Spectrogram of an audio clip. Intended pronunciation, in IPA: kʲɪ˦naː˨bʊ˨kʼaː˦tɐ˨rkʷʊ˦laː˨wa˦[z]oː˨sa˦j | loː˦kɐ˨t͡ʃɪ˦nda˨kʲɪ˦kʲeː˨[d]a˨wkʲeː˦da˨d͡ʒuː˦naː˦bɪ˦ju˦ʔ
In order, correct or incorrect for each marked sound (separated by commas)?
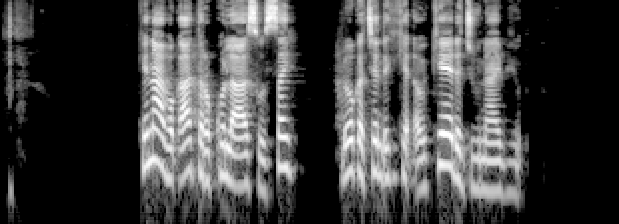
incorrect, incorrect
